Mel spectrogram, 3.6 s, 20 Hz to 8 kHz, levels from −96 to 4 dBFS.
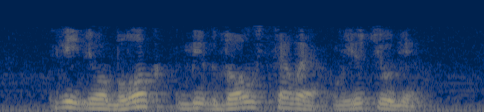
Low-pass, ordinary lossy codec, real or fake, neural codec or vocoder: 7.2 kHz; AAC, 16 kbps; real; none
